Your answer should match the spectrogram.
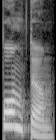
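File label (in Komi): "помтӧм", Komi, female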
